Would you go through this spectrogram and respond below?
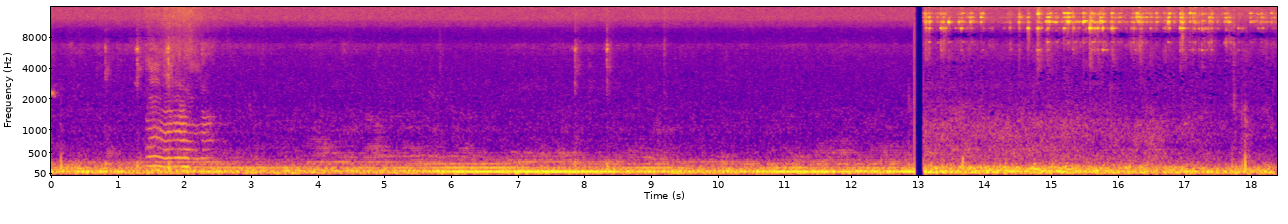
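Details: Honey bees foraging on an artichoke flower in August 2021 hum low and steady, with one louder, brighter buzz as a bee passes close.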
